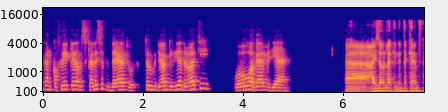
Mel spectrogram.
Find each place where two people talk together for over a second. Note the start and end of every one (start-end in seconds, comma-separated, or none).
none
